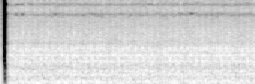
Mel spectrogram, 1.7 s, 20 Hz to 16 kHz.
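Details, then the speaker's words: Audi Q5 2.0 TFSI with replacement engine, after a few miles of driving: steady idle with fine injector tick and no lifter clatter; healthy, proper sound. "So this is how the engine runs now after it's been driven for a few miles. All right, this is how it's supposed to sound."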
